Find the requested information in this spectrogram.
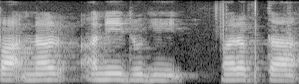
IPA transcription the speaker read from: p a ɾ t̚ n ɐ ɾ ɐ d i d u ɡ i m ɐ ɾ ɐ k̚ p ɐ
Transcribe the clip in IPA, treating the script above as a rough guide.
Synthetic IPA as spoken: p a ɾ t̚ n ɐ ɾ ɐ n i d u ɡ i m ɐ ɾ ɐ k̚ t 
